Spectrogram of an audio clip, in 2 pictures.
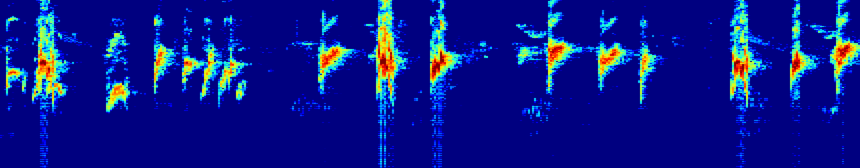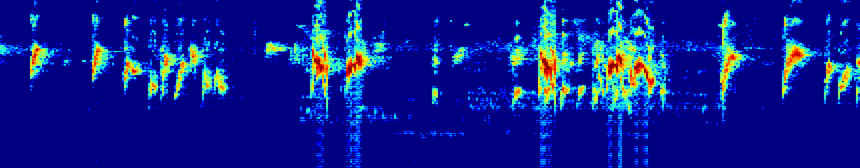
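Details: Red-whiskered bulbul practising its voice with a long, continuous run of crisp whistled notes and short warbled phrases, delivered in a fairly regular rhythm that becomes busier near the end.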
